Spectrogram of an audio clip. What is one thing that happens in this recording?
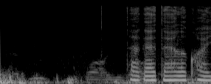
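A young woman speaks cheerfully close to the microphone.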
